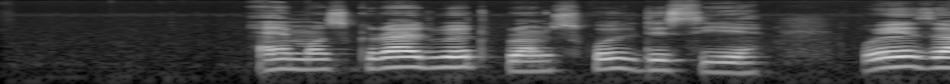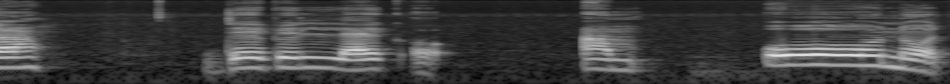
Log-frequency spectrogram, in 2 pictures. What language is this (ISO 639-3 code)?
pcm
